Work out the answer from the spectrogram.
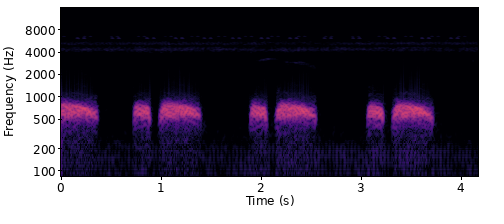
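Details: Wild-caught spotted dove with a scarred breast, Ngọc Hồi, 25 March 2020, cooing well. Three clear doublets sound, each a quick note and a longer warm coo, spaced about a second apart. A steady high hiss runs underneath.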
